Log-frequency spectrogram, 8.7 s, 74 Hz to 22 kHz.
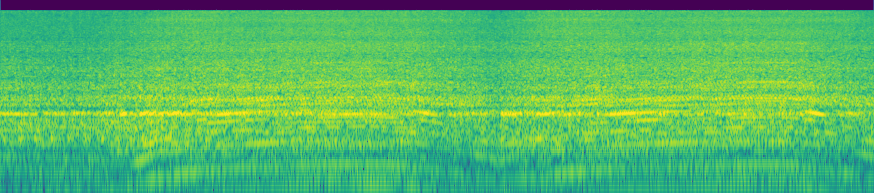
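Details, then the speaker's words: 2006 Honda Ridgeline after alternator replacement and belt/pulley alignment check: engine revs up and settles back smoothly with no squeal; the belt noise is gone, normal quiet belt drive. "but i can't see anything wrong with this pulley but as you can hear the the belt noise is gone now"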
